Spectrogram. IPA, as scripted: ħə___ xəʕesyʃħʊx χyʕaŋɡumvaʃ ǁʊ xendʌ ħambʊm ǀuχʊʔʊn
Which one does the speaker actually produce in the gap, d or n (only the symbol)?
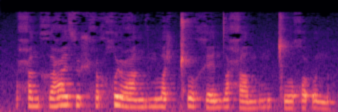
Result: n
